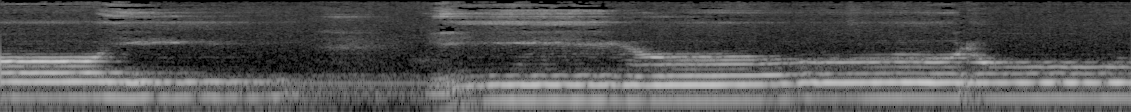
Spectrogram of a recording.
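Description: A male Jodo Shinshu Buddhist priest chanting solo in long, drawn-out held notes. He pauses briefly for breath about two seconds in, then resumes.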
